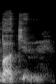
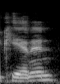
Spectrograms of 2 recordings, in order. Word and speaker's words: Buchan: Buchan. I hate the way his name is spelled, because it looks like it wants to be Buchanan. Yeah. But it's not. Buchan.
